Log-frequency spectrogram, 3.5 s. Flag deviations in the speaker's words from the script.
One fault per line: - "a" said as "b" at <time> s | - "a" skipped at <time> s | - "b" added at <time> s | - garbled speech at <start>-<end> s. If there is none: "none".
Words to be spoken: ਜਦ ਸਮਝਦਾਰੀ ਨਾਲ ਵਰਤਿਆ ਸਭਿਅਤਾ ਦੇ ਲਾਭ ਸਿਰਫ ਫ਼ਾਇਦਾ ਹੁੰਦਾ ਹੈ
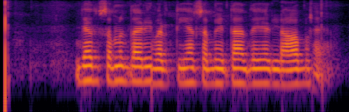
- "ਨਾਲ" skipped at 1.5 s
- "ਸਿਰਫ ਫ਼ਾਇਦਾ ਹੁੰਦਾ" skipped at 3.1 s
